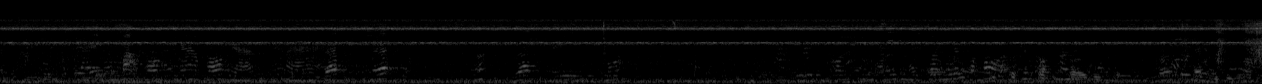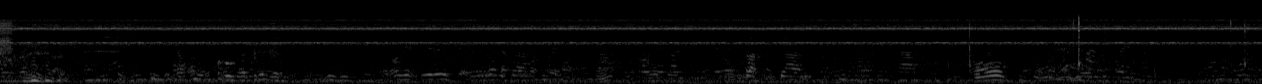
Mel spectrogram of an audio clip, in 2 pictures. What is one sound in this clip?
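Young monkeys squeak and chatter nearby.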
